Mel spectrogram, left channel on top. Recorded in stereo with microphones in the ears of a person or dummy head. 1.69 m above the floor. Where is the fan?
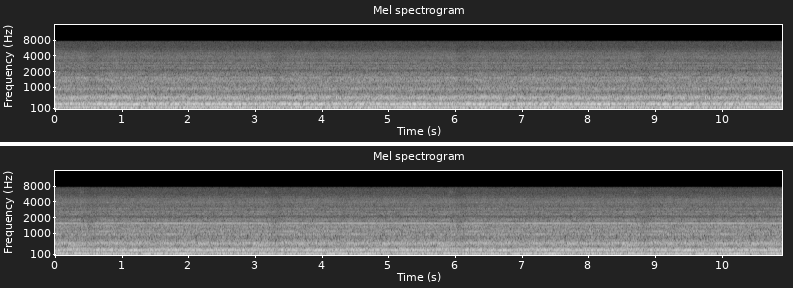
60° right (ahead or behind), 1.0 m.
